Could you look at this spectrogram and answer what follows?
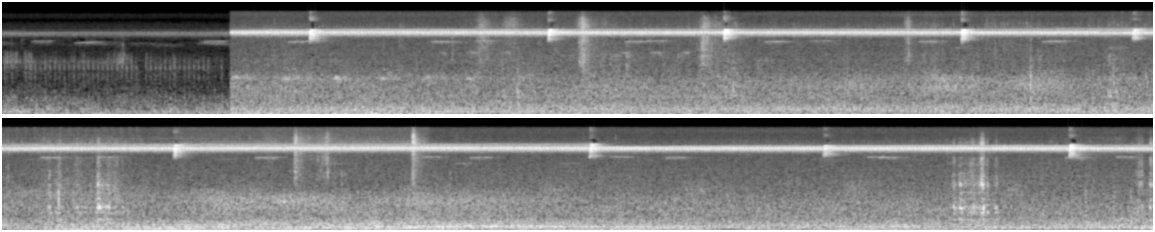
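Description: Steady high-pitched insect chorus in the woods, with faint repeating short chirps underneath; the level jumps up sharply about three seconds in. Scattered faint clicks every few seconds.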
